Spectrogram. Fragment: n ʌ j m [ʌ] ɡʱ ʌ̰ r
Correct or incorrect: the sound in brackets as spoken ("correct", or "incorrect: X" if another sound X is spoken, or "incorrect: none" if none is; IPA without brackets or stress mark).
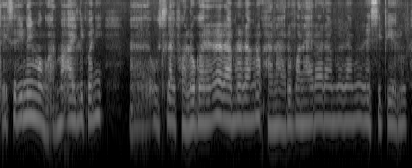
correct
